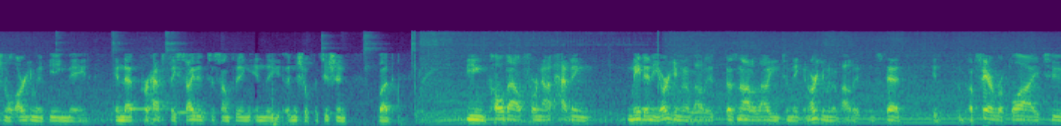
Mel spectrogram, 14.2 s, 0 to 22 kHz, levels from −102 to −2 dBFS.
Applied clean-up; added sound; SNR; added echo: none; Doorbell + Engine; 14 dB; none.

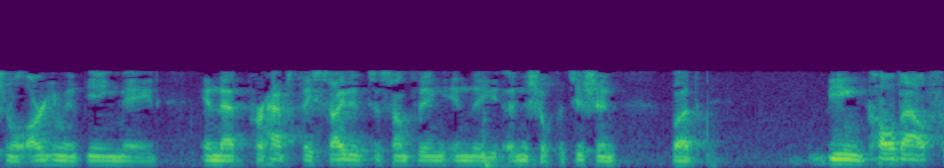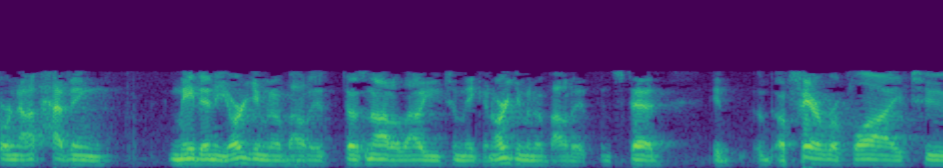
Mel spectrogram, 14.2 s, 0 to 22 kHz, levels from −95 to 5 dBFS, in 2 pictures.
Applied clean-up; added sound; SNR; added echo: none; none; none; none.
